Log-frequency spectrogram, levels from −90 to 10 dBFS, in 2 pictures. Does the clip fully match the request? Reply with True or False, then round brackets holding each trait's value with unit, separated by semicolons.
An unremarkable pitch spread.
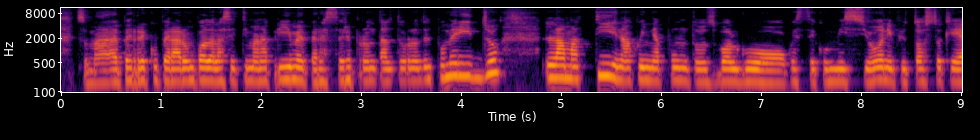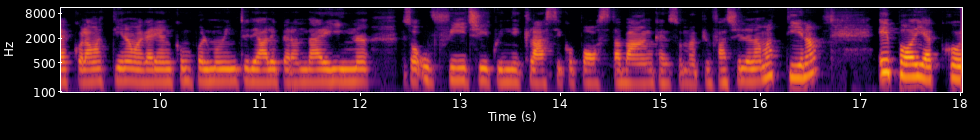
False (1.7 semitones)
